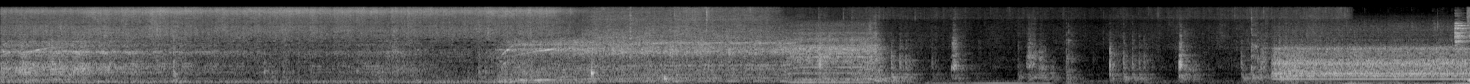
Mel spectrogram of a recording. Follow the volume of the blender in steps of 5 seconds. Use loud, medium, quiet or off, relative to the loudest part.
medium, loud, loud.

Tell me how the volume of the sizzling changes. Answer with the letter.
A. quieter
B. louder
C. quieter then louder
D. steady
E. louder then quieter
A.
